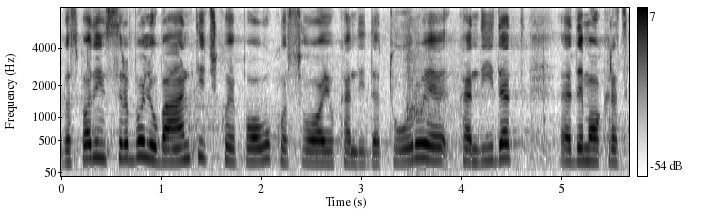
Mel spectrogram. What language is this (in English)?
Serbian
